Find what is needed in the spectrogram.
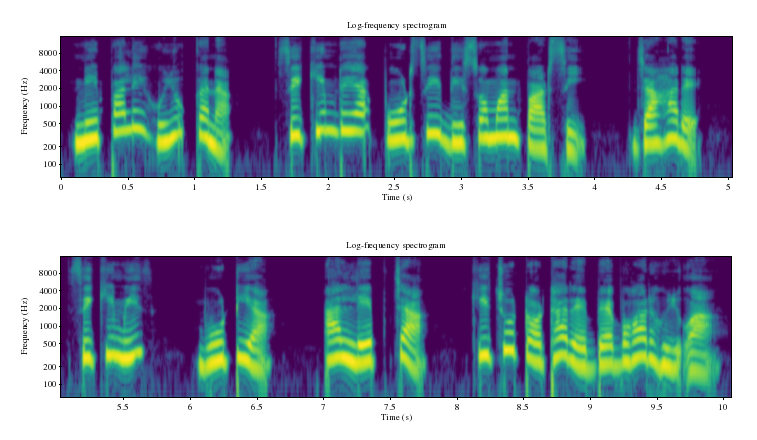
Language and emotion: Santali, neutral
